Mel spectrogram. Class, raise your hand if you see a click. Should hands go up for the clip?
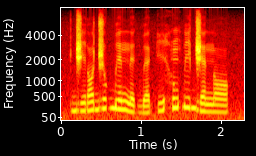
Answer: no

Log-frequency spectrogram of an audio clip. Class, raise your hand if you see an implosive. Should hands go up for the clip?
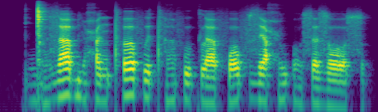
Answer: yes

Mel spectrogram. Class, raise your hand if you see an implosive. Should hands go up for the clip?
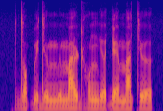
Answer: yes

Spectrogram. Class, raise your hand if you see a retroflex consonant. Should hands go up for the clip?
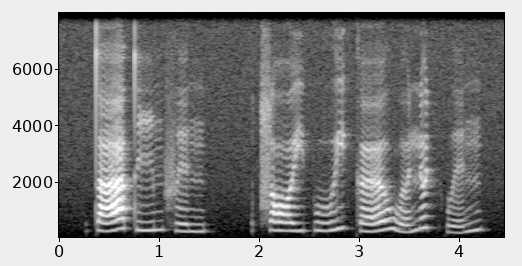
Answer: no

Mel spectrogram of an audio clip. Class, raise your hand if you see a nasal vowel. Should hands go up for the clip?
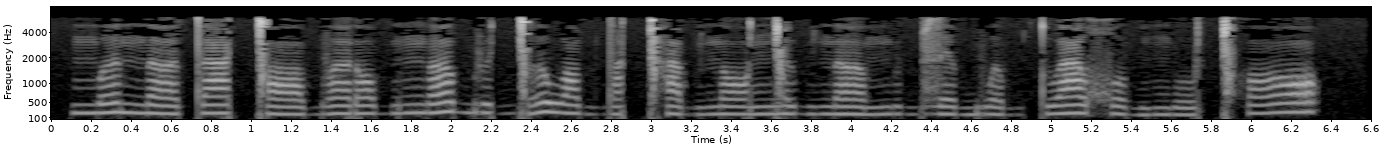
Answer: no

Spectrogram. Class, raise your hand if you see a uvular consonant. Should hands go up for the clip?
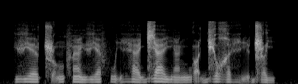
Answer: yes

